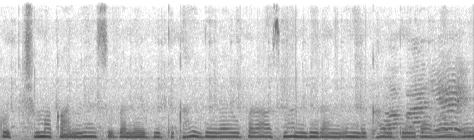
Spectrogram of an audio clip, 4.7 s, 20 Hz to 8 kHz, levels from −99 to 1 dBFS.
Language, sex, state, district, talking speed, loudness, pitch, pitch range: Hindi, female, Bihar, Vaishali, 225 wpm, -36 LUFS, 230 Hz, 225-235 Hz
